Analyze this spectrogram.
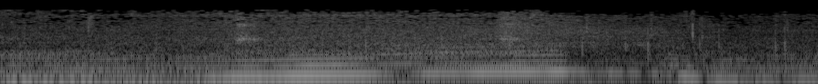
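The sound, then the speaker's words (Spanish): A taxi engine revs hard as the car accelerates during a chase, its loud mid-range note climbing steadily in pitch before easing off near the end. “El taxi circula por ella. Acelera.”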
